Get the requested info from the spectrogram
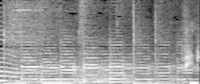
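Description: Rock band playing live, with electric guitar in front and drums under it.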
